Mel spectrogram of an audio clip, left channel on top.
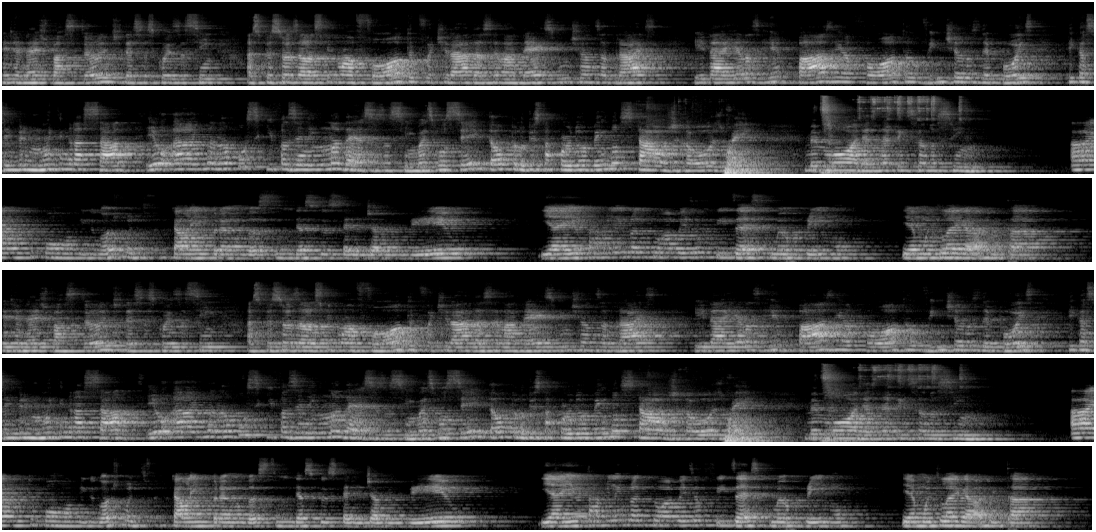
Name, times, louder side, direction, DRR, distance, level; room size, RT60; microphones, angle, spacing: voice 1, 0.0-6.5 6.9-10.3 10.7-18.5 18.9-20.8, left 2 dB, 30° left, 1 dB, 0.6 m, -22 dB
sound 1, 17.4-17.8 18.1-18.5 19.1-20.5, left 2 dB, 80° left, 0.6 m, -24 dB
voice 2, 21.6-23.3 23.5-26.5 27.2-30.3 30.8-32.2, right 2 dB, 30° right, 2 dB, 0.6 m, -22 dB
8.4 x 4.6 x 2.5 m, 1.2 s
head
